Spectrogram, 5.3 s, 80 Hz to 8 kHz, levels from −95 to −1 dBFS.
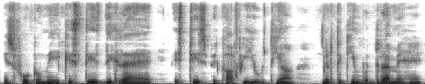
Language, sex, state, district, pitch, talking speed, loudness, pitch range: Hindi, male, Jharkhand, Ranchi, 120 Hz, 190 wpm, -18 LUFS, 105-125 Hz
